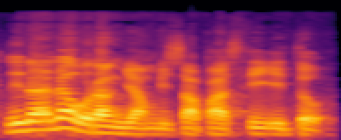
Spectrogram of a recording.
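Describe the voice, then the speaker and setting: A pastor appearing as a guest on a church talk show speaks in a mid-range voice with vocal fry, animatedly acting out quoted dialogue and using frequent tag words. Background noise can be heard.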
